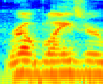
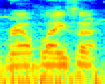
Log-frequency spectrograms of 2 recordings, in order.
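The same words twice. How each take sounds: First: The name ends with an 'er' sound. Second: The name ends with an 'a' sound. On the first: "however you want to pronounce it" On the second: "It's got an A at the end of it, so I think it's actually Railblazer"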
